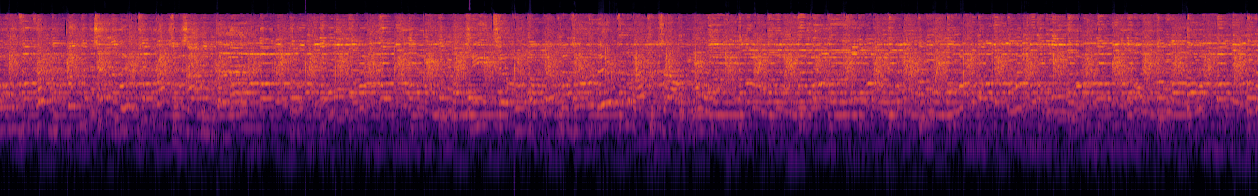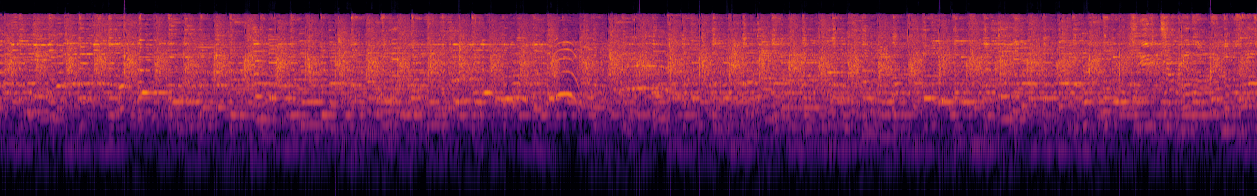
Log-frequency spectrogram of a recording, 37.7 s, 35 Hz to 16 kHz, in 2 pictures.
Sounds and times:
Music: 0:00.0 - 0:37.7.

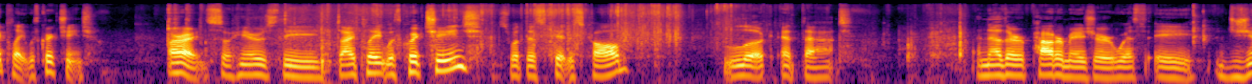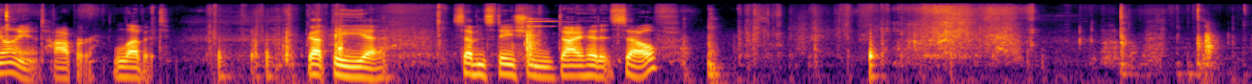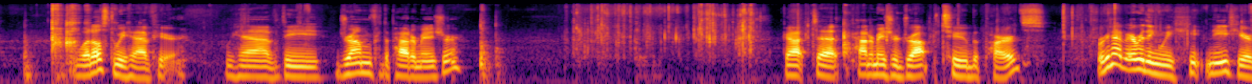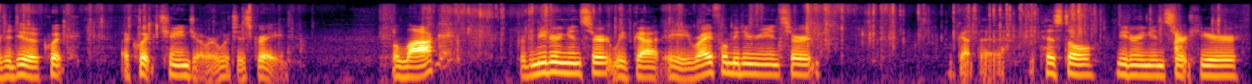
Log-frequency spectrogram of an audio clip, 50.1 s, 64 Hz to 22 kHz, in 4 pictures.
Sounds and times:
Speech: 0:00.0 - 0:01.0, 0:01.7 - 0:06.4, 0:07.2 - 0:08.6, 0:09.8 - 0:14.3, 0:15.6 - 0:16.5, 0:17.1 - 0:19.3, 0:25.8 - 0:29.8, 0:32.9 - 0:40.6, 0:41.5 - 0:42.2, 0:42.8 - 0:45.8, 0:47.1 - 0:50.0
Inside, small room: 0:00.0 - 0:50.0.

